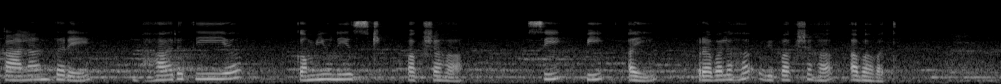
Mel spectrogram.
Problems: constant background noise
